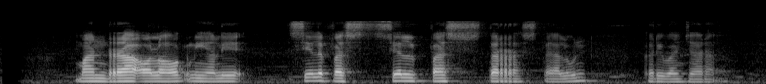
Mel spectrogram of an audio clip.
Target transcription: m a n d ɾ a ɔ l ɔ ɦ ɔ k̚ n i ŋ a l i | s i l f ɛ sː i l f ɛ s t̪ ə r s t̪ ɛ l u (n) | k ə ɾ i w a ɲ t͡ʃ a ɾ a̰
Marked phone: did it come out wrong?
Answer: no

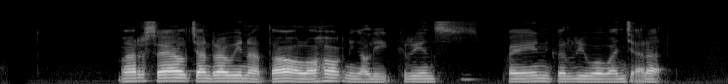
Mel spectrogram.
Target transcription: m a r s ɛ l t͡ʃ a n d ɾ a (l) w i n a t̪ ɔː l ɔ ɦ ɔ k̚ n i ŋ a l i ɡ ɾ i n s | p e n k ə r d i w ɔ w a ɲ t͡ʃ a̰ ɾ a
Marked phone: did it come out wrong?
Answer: yes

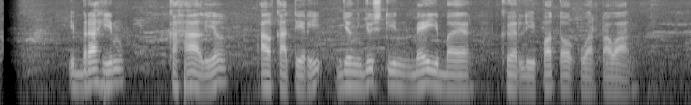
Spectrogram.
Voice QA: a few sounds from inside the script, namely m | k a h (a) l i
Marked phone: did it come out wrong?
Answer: no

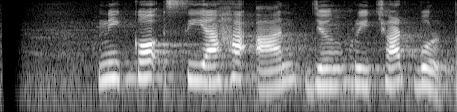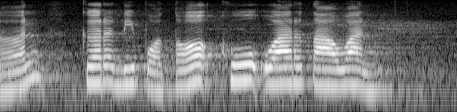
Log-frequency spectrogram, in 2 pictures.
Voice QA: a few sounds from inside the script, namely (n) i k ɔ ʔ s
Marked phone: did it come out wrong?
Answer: no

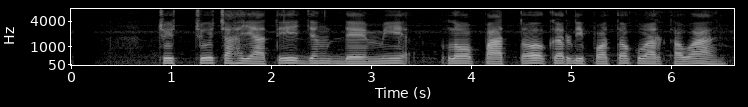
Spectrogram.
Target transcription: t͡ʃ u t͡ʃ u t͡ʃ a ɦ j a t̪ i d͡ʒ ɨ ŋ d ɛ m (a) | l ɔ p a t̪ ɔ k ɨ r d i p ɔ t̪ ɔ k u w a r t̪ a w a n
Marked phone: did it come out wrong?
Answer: yes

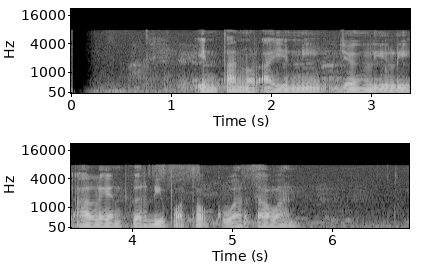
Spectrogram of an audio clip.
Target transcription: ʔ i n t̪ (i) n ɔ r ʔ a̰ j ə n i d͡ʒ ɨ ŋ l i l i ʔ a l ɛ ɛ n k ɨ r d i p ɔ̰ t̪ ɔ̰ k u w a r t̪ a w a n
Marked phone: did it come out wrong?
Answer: yes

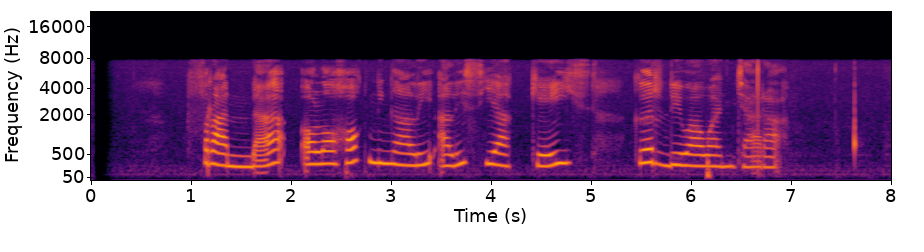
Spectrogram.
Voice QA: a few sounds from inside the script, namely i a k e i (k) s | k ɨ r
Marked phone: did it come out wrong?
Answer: yes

